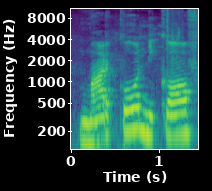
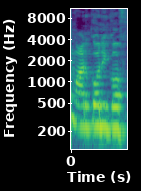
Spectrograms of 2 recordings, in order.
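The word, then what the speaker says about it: Markownikoff: Double F is pronounced as वी, ठीक है? ये रशियन लॉजिक है ये, ठीक है? रूल क्या है मार्कोनिकोफ का, दोबारा एक बार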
